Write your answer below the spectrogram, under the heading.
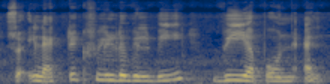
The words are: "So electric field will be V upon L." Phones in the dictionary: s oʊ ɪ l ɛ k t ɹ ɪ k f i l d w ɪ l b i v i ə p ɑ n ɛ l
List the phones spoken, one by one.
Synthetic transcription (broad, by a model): s oʊ ɪ l ɛ k t ɹ ɪ k f i l d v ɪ l b i v i ə p ɑ n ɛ l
